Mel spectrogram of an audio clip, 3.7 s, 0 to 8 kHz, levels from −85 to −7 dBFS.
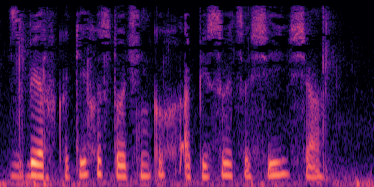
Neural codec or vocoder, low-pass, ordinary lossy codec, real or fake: none; 7.2 kHz; MP3, 32 kbps; real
